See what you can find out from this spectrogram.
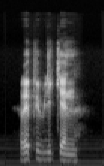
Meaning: feminine plural of républicain
- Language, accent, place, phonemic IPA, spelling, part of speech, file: French, France, Lyon, /ʁe.py.bli.kɛn/, républicaines, adjective, LL-Q150 (fra)-républicaines.wav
